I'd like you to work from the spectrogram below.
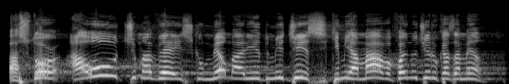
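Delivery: put-on bitter, aggrieved voice. Retelling a wife's complaint to the pastor about her husband: imitating an angry wife. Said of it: "a mulher estava muito brava com ele, muito brava".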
